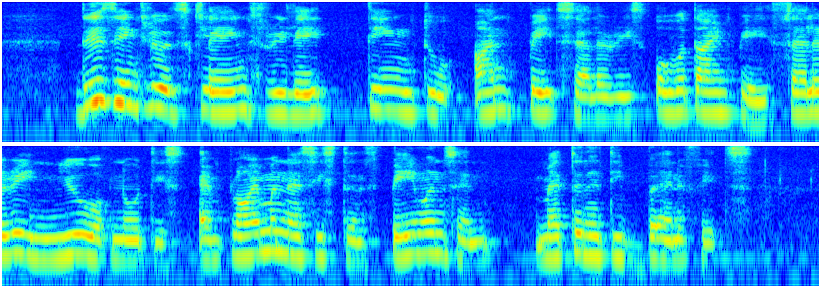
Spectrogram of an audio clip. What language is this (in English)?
English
